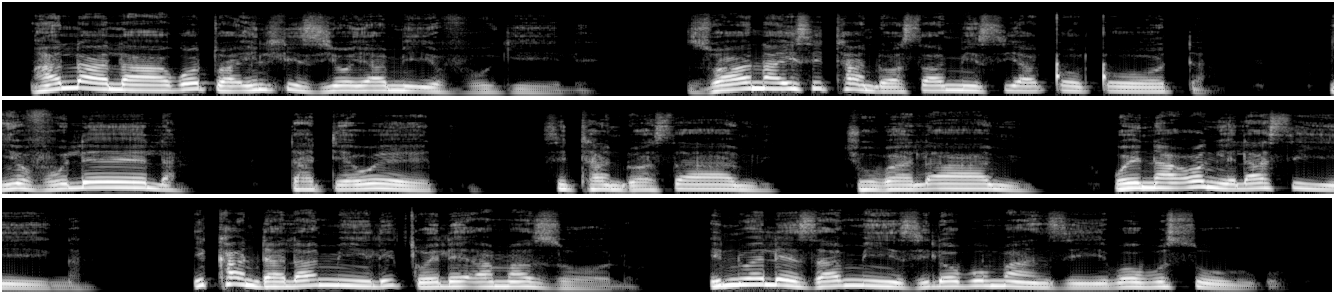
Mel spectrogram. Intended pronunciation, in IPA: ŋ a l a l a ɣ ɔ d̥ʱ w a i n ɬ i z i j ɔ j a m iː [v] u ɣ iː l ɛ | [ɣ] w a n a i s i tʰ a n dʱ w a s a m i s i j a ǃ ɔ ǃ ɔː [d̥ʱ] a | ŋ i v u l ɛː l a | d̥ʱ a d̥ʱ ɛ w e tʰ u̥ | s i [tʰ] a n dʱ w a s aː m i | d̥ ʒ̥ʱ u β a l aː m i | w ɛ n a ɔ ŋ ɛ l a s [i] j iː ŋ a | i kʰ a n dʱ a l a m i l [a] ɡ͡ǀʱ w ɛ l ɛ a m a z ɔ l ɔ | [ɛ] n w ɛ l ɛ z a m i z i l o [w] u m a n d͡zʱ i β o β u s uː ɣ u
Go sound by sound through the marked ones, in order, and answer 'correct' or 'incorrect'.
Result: correct, incorrect: z, correct, correct, correct, incorrect: i, incorrect: i, incorrect: β

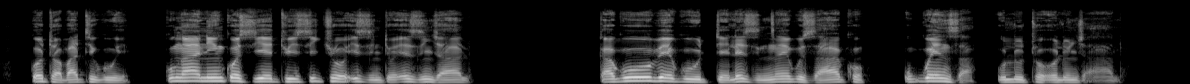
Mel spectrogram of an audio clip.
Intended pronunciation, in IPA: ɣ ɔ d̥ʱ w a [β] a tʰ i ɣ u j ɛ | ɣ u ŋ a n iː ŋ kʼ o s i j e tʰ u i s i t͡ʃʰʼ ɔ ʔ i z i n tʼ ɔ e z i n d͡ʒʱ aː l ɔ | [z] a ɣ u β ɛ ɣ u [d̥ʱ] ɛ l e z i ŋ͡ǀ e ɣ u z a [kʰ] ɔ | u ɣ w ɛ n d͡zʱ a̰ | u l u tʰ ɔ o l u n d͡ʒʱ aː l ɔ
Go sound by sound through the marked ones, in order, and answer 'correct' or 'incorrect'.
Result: correct, incorrect: ɣ, correct, correct

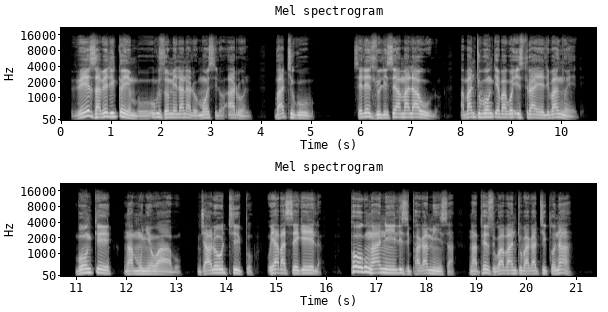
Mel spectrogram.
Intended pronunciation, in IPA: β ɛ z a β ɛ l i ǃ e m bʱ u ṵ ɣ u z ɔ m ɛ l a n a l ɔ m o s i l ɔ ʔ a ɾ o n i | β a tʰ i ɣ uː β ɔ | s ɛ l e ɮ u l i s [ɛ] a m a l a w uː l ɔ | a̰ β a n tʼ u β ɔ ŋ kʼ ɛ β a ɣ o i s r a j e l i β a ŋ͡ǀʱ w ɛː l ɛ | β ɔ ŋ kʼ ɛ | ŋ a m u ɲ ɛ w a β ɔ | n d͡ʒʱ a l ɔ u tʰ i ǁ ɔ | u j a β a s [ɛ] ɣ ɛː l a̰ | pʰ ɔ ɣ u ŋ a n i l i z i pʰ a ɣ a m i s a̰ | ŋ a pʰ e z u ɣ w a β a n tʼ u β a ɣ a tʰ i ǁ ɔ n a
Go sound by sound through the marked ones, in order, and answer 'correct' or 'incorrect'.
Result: correct, correct

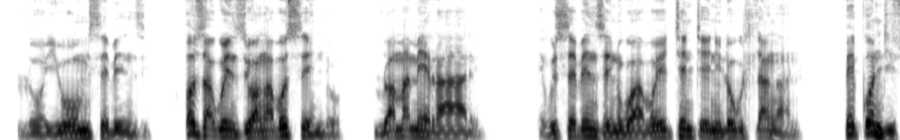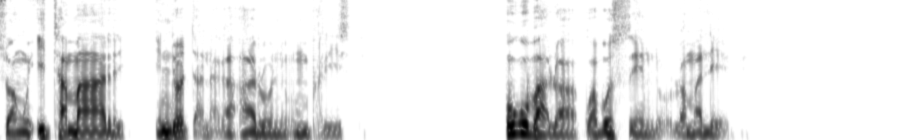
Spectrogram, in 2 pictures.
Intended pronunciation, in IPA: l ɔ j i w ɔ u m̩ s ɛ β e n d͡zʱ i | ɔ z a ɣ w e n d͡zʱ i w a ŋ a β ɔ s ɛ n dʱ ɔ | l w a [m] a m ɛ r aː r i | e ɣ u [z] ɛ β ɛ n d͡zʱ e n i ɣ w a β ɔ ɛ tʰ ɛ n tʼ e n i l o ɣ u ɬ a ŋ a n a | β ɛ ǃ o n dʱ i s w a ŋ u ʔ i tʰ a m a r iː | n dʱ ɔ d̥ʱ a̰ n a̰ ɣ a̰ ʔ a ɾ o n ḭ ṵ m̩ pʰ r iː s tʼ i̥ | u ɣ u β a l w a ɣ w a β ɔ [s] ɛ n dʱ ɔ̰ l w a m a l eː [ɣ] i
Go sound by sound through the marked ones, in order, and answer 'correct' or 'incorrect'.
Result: correct, incorrect: s, correct, incorrect: v

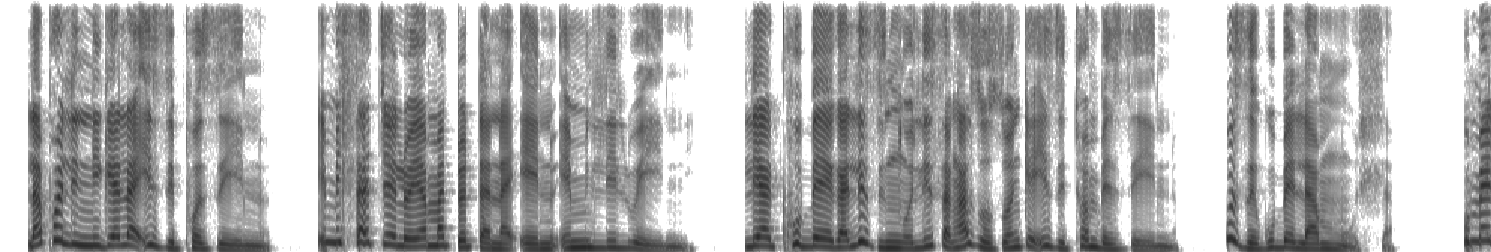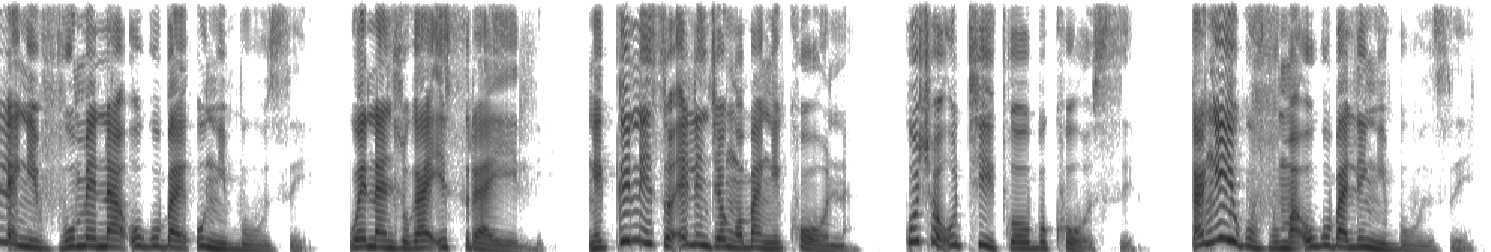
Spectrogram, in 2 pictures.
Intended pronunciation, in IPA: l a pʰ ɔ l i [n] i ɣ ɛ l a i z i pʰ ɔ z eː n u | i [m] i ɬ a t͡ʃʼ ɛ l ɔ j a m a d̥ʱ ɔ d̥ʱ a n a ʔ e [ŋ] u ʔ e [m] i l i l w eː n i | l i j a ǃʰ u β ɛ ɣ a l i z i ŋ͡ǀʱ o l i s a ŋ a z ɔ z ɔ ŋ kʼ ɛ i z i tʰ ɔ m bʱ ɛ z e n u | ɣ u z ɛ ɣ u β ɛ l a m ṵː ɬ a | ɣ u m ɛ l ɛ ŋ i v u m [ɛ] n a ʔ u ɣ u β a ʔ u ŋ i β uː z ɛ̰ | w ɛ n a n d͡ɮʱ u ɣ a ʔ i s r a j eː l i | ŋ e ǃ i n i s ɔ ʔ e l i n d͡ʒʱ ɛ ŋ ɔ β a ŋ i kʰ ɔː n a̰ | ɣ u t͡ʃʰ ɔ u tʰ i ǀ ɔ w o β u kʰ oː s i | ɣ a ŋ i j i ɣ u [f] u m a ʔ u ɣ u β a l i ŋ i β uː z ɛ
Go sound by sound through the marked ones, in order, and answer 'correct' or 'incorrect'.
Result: correct, correct, incorrect: n, correct, correct, incorrect: v

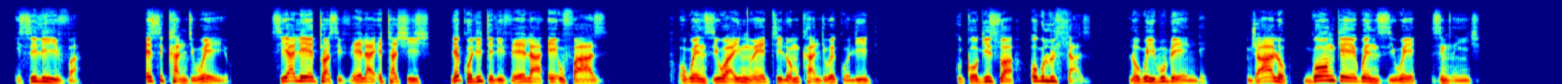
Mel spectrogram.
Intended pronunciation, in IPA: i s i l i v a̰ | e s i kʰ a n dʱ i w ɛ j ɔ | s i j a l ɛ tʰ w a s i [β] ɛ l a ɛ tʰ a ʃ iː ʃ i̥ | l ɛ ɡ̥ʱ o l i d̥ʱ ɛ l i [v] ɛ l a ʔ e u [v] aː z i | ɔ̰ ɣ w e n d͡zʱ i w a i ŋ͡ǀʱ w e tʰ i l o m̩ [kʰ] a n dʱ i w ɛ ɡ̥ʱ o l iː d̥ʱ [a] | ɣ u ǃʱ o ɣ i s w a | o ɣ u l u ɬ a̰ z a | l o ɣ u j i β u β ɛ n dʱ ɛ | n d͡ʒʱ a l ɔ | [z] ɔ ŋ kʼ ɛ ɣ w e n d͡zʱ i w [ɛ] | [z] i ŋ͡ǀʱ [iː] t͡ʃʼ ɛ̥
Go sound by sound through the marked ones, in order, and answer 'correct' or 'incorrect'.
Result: incorrect: v, correct, incorrect: f, correct, incorrect: ɛ, incorrect: ɣ, correct, correct, correct

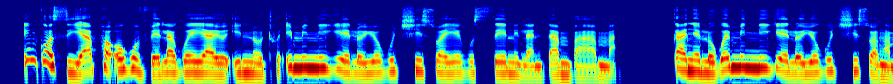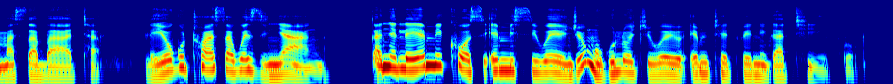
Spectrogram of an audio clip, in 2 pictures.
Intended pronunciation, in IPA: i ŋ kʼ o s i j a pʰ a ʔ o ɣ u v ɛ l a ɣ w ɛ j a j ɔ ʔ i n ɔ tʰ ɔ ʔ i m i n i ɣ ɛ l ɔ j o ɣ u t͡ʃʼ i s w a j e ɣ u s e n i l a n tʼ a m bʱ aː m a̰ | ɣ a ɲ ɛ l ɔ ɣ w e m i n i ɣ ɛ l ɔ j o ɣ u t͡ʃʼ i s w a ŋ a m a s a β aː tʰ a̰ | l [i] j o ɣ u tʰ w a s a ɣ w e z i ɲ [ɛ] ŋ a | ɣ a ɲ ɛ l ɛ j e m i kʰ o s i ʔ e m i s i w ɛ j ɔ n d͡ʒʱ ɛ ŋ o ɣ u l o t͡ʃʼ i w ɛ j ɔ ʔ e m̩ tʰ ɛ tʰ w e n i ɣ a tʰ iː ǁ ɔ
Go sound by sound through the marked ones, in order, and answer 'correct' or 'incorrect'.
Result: incorrect: ɛ, incorrect: a

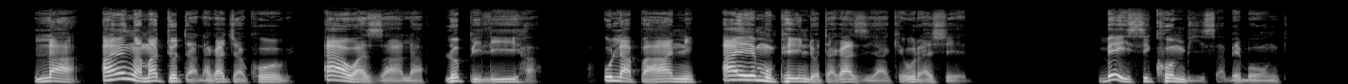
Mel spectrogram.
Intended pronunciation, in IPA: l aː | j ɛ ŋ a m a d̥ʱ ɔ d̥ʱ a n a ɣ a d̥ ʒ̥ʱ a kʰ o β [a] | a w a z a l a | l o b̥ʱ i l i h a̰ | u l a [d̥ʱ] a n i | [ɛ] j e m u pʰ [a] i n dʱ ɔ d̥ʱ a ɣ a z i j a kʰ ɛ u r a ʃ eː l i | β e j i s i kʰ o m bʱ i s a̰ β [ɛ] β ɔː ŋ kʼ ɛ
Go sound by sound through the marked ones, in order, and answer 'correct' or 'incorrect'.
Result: incorrect: ɛ, incorrect: b̥ʱ, incorrect: a, incorrect: ɛ, correct

